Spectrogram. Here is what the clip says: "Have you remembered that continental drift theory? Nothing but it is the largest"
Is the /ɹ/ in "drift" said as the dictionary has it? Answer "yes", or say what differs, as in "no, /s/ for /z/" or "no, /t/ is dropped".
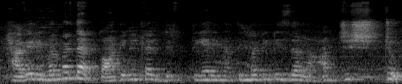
no, /ɹ/ is dropped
